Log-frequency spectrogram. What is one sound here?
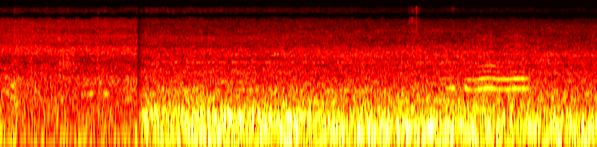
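A bus engine rumbles close by.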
